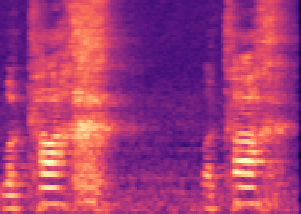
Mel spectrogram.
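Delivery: lakach with a rasping fricative ch at the end; lakach, fricative final ch; Hebrew word. Shown as a demonstration. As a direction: say lakach slowly, throaty kh sound. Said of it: "fricative H".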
